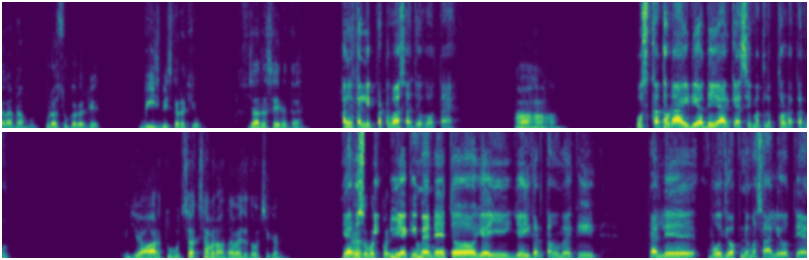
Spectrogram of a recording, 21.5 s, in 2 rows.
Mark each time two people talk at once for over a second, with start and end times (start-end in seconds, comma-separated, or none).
15.4-16.7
